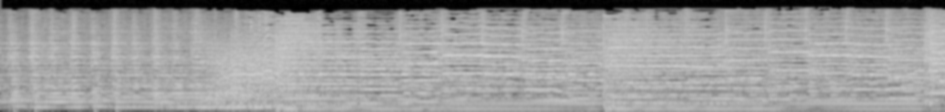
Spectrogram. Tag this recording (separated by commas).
Soundtrack music, Music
